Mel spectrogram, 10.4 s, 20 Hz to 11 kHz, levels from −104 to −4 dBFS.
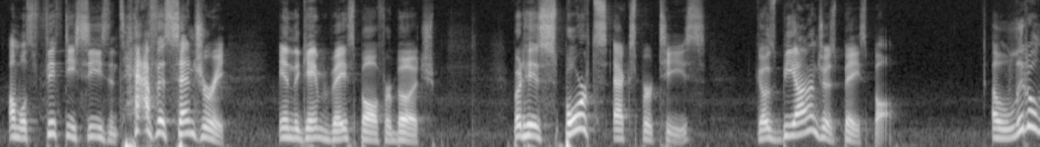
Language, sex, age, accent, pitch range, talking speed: English, male, 30-49, American, 125-170 Hz, 135 wpm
